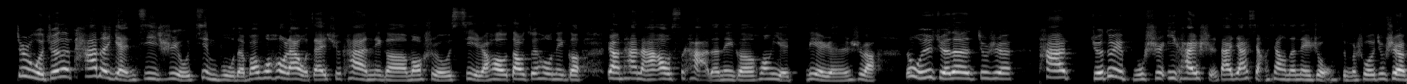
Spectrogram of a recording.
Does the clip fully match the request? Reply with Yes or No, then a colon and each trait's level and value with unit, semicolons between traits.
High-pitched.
Yes: very high, 250 Hz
